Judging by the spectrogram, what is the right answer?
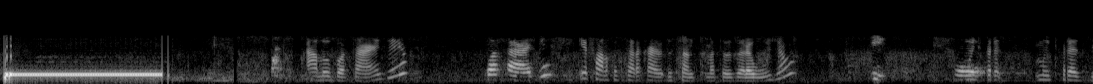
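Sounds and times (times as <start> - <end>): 
telephone call transfer beep: 0.0 - 1.6
speech: 3.2 - 8.1, 8.7 - 10.9.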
